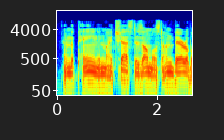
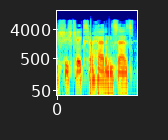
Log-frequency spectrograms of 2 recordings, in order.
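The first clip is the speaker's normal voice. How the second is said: usual speaking voice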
